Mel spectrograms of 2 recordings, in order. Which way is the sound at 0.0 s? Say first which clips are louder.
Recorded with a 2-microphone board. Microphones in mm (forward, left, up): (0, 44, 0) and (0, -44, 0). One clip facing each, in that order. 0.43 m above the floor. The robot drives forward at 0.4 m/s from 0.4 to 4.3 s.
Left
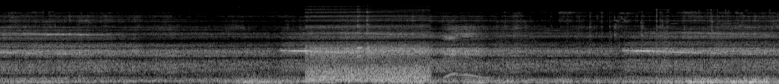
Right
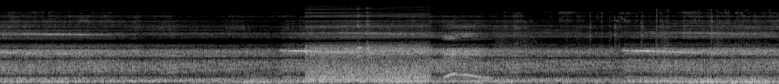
Right 5 dB; 25° right (ahead or behind).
